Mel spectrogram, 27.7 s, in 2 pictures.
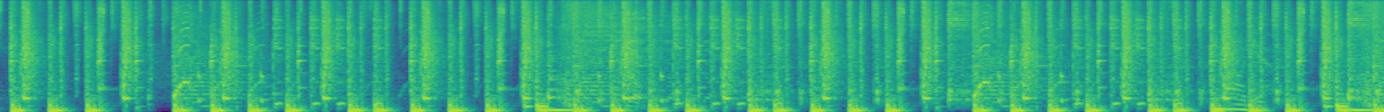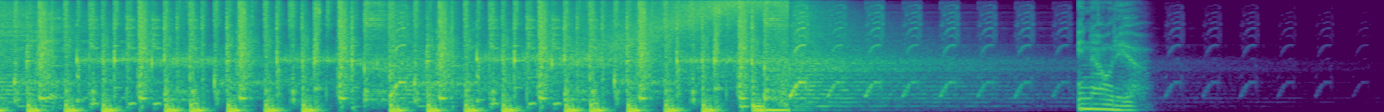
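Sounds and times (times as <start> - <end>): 
percussion drums: 0.0 - 22.0.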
